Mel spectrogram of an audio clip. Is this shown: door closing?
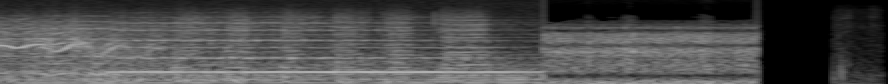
no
